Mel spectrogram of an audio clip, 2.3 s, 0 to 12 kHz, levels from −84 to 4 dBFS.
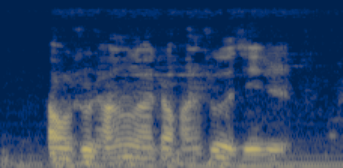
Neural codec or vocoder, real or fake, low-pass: none; real; 9.9 kHz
